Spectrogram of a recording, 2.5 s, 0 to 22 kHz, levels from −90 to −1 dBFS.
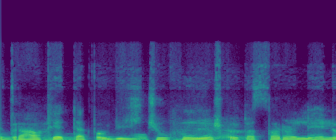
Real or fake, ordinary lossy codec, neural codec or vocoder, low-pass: fake; Opus, 24 kbps; codec, 44.1 kHz, 2.6 kbps, DAC; 14.4 kHz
